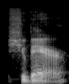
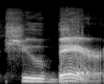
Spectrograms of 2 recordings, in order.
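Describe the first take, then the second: First: The last syllable is said without extra emphasis. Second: The last syllable is strongly emphasized. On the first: "it just sounds like you're saying Schubert" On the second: "I'm emphasizing the word bear"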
